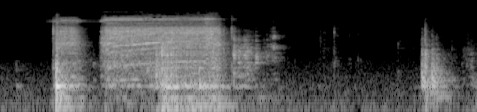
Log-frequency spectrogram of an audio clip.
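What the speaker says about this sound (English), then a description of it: "the really long drill bits are easier to get into there." A power drill fitted with a long drill bit backs screws out of a Sony sound system, with two close whirring bursts of about a second each and then a shorter final burst, quiet in between.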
